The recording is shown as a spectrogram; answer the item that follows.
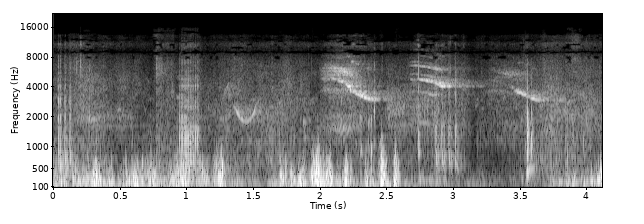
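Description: A bird calling several times, each call a short high whistle falling in pitch, over close rustling and clicking of a motorcycle helmet being handled and lifted.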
